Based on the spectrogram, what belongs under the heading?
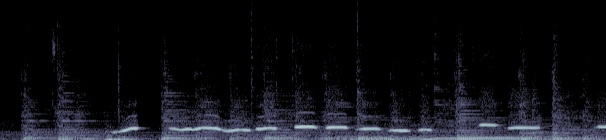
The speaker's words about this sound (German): Also, los geht's, ich pfeife vorneweg.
